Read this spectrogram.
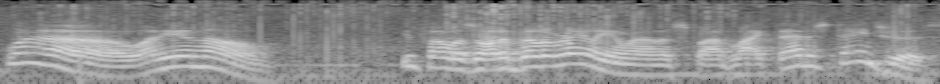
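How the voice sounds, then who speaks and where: An actor playing a sarcastic ex-cop private detective with a Brooklyn accent, in 1940s film acting with a breezy, wisecracking delivery. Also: male voice, high-pitched, sing-song, a little fast, dull audio. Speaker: private investigator. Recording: old film soundtrack with faint hiss.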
